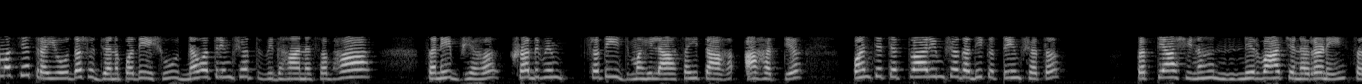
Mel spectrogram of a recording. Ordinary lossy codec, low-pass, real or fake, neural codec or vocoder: none; 3.6 kHz; real; none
